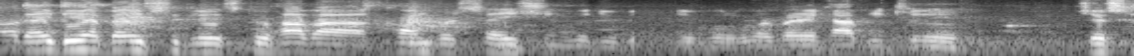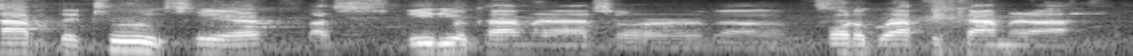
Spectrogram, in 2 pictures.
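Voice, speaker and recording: A man speaks at a moderate pace with a medium pitch that varies in an ordinary way. Noticeable background noise is present throughout. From Chile. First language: Spanish. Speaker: war cameraman. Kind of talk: casual chat. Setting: video call from a coffee shop.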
